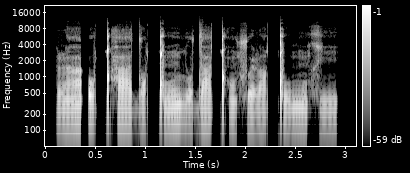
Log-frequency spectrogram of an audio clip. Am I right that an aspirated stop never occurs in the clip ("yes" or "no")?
no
